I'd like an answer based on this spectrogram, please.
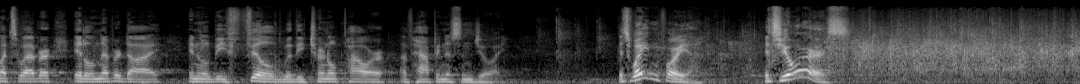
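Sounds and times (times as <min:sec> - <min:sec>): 
speech: 0:00.0 - 0:05.2, 0:06.2 - 0:08.8
audience clapping: 0:06.5 - 0:10.7.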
